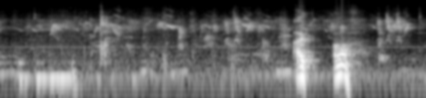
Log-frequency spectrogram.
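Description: Birds nesting nearby chirp and cluck in short bursts, with two louder calls close together toward the end, mixed in with low speech.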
